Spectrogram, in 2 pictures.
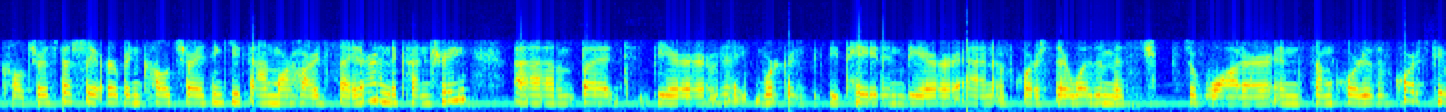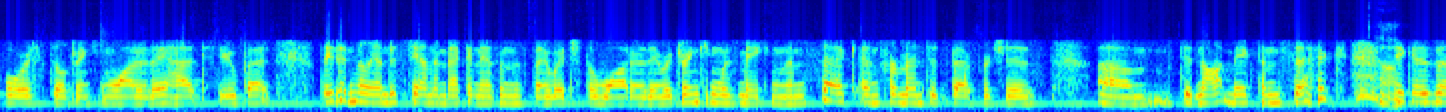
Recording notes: via phone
